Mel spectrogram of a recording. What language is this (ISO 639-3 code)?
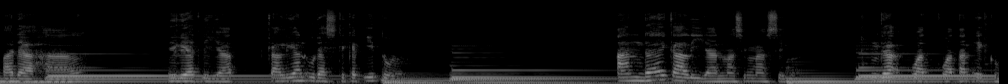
ind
